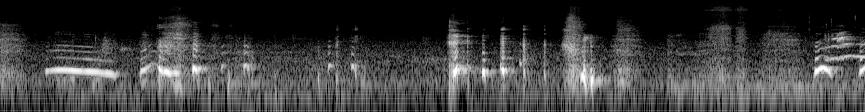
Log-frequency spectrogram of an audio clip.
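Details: Indoors beside foxtail grass, a house cat lets out a short, downward-curving meow near the start and another rising mew at the end, with scattered clicks, taps and rustles in between.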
